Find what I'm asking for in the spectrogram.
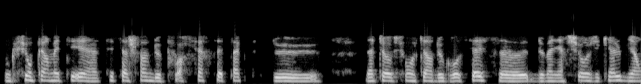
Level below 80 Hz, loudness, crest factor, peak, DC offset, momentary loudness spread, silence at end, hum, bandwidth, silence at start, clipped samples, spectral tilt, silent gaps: -58 dBFS; -16 LUFS; 14 dB; -2 dBFS; under 0.1%; 6 LU; 0 s; none; 4.9 kHz; 0.05 s; under 0.1%; -8 dB/octave; none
